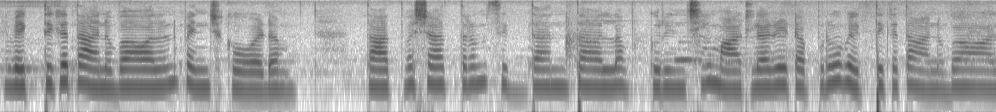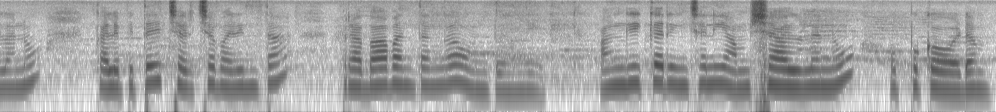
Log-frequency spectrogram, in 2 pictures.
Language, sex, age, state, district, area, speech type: Telugu, female, 18-30, Telangana, Jangaon, urban, spontaneous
